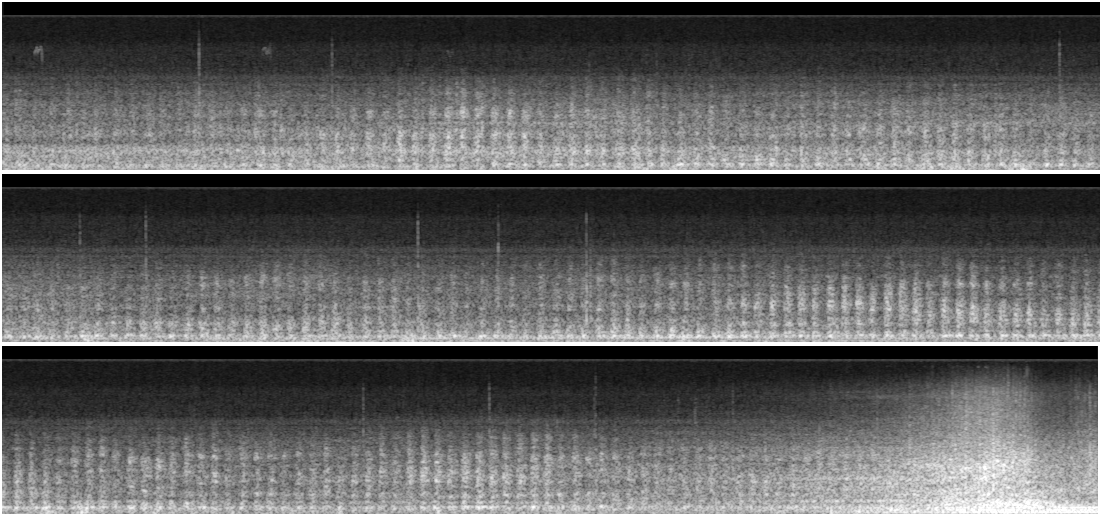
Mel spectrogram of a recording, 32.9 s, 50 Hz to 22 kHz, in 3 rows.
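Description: Distant LMS Princess Royal class 46203 Princess Margaret Rose, a four-cylinder 4-6-2 steam locomotive, working a passenger train under steam. Its exhaust beats come as a fast, steady rhythm.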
